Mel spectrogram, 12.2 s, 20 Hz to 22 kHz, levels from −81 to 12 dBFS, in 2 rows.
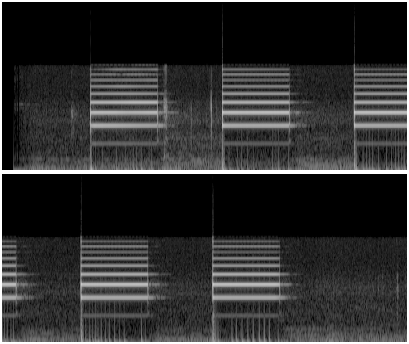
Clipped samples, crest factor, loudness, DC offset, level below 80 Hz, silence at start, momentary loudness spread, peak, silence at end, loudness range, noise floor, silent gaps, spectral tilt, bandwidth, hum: under 0.1%; 16 dB; -12 LUFS; 0.4%; -42 dBFS; 1.3 s; 7 LU; 0 dBFS; 1.15 s; 3 LU; -45 dBFS; none; 3 dB/octave; 5.8 kHz; none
